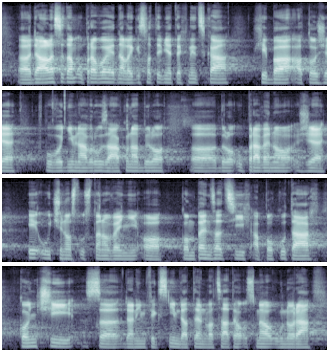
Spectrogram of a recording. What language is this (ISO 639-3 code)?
ces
